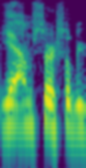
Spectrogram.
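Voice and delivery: ordinary delivery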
